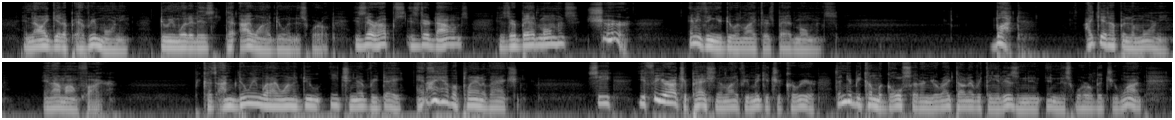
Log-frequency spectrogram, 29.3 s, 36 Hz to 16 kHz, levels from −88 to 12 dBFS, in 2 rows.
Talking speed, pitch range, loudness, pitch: 210 wpm, 105-145 Hz, -27 LUFS, 120 Hz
